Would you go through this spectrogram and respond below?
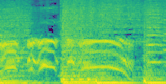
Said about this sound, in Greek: Λάλησε ο κόκορας παιδιά. Ξυπνήστε. Ή τέλο πάντων έκανε μία προσπάθεια και σήμερα.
